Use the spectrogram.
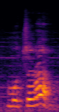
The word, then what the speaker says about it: mozzarella: about how to pronounce mozzarella and she says it's not fresh mutts it's not much it's mozzarella no I say depends what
